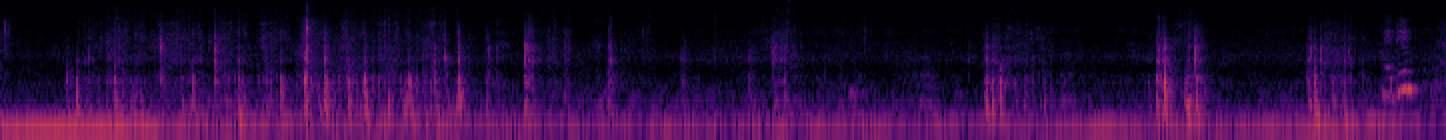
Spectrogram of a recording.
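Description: A wooden spoon stirs a thick batter in a plastic bowl, scraping and sloshing.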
